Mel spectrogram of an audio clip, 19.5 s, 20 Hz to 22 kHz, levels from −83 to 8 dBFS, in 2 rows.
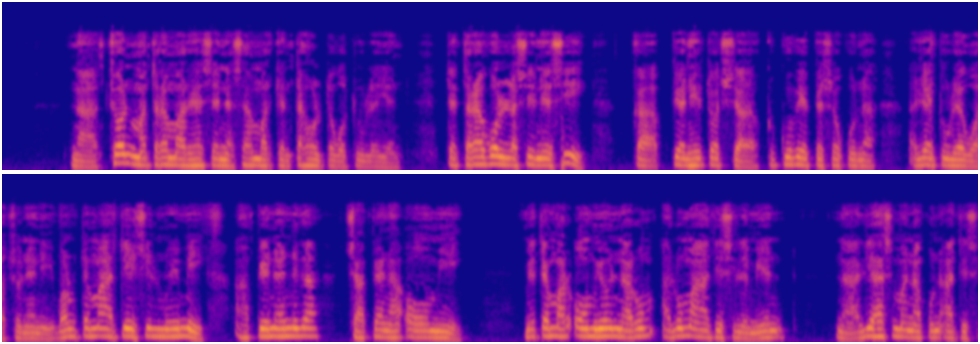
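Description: Throughout, the speech likely went through transcoding between lossy codecs, one after another. The result is layered artefacts from both stages, with nothing above 12.1 kHz.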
